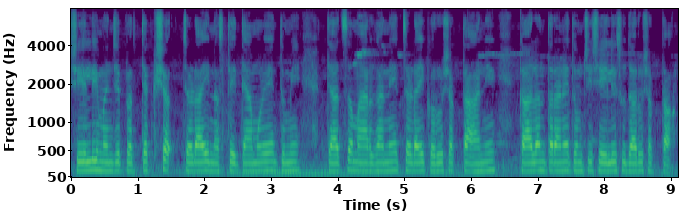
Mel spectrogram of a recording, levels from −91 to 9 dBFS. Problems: none marked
